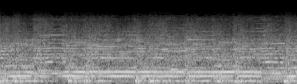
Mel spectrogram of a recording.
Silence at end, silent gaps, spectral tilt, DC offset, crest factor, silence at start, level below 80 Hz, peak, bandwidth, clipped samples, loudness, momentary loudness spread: 0 s; none; -6 dB/octave; under 0.1%; 10 dB; 0 s; -30 dBFS; -2 dBFS; 11 kHz; under 0.1%; -12 LUFS; 2 LU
